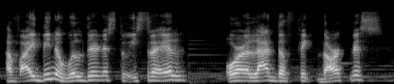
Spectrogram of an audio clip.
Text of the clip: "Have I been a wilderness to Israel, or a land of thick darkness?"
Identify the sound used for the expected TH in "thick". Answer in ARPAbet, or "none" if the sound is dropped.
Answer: F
